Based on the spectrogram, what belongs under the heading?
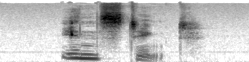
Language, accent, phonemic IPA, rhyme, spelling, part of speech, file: English, US, /ˈɪn.stɪŋkt/, -ɪŋkt, instinct, noun / adjective, En-us-instinct.ogg
- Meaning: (noun) 1. A natural or inherent impulse or behaviour 2. An intuitive reaction not based on rational conscious thought; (adjective) Imbued, charged (with something)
